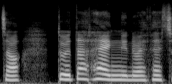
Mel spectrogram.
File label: "rheng", Welsh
